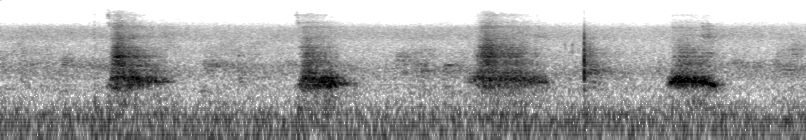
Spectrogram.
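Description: A dog barking repeatedly: four short barks, about a second and a half apart.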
